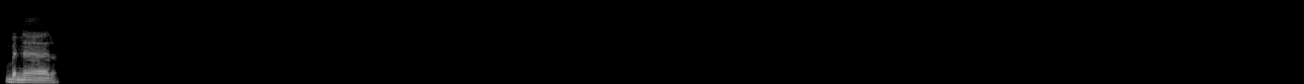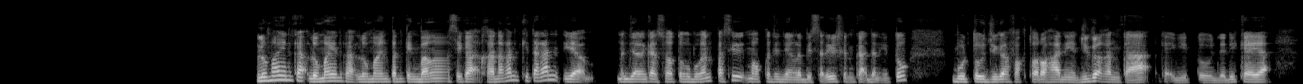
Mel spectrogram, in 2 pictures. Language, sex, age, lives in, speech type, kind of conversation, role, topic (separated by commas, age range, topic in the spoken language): Indonesian, male, 30-34, Indonesia, conversation, podcast, guest, Apa tips sederhana untuk mengatasi overthinking yang sering muncul?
